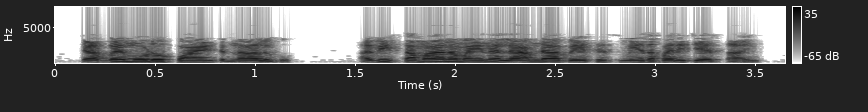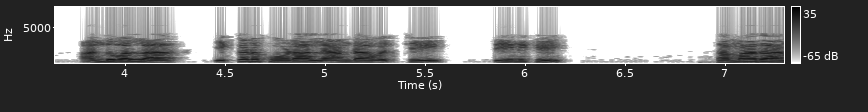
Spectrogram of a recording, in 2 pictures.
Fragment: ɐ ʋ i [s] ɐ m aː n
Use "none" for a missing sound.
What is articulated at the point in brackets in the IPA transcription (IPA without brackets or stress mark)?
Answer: s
